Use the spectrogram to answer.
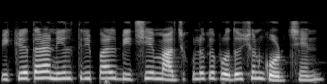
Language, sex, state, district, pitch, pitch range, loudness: Bengali, female, West Bengal, Alipurduar, 265 Hz, 230-280 Hz, -16 LUFS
